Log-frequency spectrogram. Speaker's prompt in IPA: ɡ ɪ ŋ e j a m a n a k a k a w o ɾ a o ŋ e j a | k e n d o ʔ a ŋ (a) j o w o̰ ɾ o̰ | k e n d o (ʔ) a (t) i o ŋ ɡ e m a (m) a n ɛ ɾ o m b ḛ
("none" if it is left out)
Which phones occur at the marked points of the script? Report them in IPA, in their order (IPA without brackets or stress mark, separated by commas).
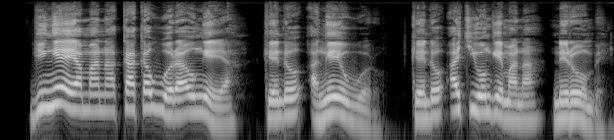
e, ʔ, t͡ʃ, n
